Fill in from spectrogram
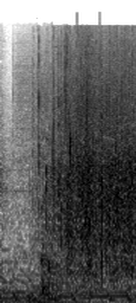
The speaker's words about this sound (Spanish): Ponle aplausos, ponle aplausos.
